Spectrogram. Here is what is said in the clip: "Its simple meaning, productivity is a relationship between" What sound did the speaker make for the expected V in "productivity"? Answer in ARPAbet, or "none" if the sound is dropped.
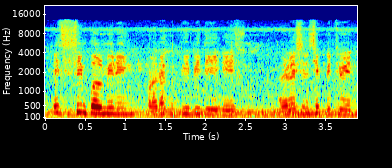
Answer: B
